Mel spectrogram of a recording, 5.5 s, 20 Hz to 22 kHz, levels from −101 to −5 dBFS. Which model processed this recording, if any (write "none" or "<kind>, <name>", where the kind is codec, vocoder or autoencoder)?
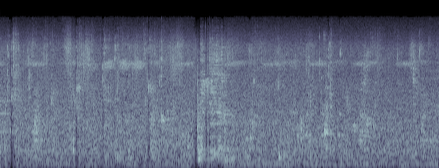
none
